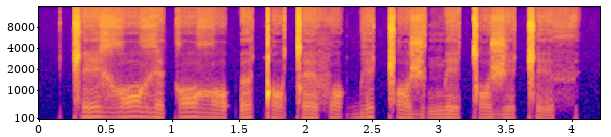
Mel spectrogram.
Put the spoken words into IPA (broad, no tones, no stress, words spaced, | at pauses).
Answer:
ǁe ɣɔ ɣɛkɔ ɣɔʔə ǃɔǀɛfɔɡ͡bɪ ǁɔʒəŋ͡me ǀɔʒɪǁɪθ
